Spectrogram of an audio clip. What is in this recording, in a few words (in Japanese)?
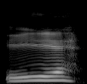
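"いいえ", Japanese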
